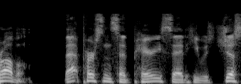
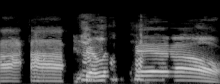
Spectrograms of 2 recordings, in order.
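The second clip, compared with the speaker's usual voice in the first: put-on mocking laugh, higher and louder; 8 semitones higher, 6 dB louder than usual. Asked to do the laugh too: Seth Rollins laugh impression. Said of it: "You gotta do the laugh too".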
